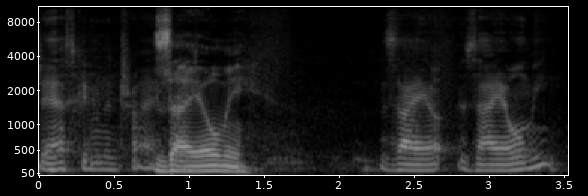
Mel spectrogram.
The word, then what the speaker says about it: Xiaomi: Xiaomi. Xiaomi? Xiaomi. Very This good. is Xiaomi. Is that what it is? Xiaomi.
